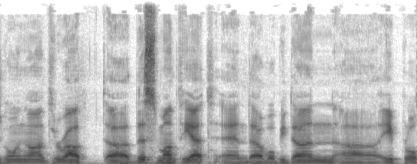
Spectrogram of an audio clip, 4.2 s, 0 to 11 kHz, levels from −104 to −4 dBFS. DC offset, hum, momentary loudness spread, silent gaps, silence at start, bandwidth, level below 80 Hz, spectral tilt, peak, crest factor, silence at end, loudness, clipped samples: under 0.1%; none; 7 LU; none; 0 s; 11 kHz; -60 dBFS; -4 dB/octave; -16 dBFS; 16 dB; 0 s; -33 LUFS; under 0.1%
